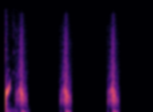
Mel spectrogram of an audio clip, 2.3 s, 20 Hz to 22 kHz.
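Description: Cartoon-style pop sound effects for an animated intro: a quick rising blip, then three short pops evenly spaced, about 0.7 s apart.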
